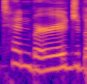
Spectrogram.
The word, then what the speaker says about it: Ten Berge: It's spelled like Ten Berge, but it's like you have to like it's in the throat.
